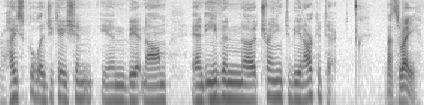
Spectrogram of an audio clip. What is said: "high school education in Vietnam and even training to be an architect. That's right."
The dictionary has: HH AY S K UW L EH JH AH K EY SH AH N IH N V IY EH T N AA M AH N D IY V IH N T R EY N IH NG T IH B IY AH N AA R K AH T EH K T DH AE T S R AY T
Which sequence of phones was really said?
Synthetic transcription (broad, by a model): HH AY S K UW L EH JH AH K EY SH AH N IH N V IY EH T N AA M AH N IY V IH N T R EY N IH NG T IH B IY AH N AA R K AH T EH K T DH AE T S R AY T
